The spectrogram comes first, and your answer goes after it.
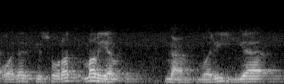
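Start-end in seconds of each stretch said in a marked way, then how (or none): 2.0-2.8 وريا drawn out slowly, doubled ya, no stop; slow demo. Shown as a demonstration. Teacher repeats وريا slowly for students. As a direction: stretch وريا gently, wa-riyyā. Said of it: "أبدل الهمزة ياء ثم أدغمها".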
